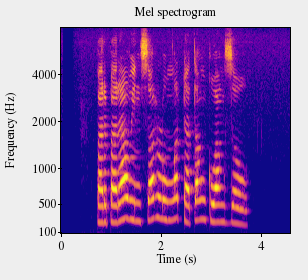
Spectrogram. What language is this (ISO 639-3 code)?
jav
